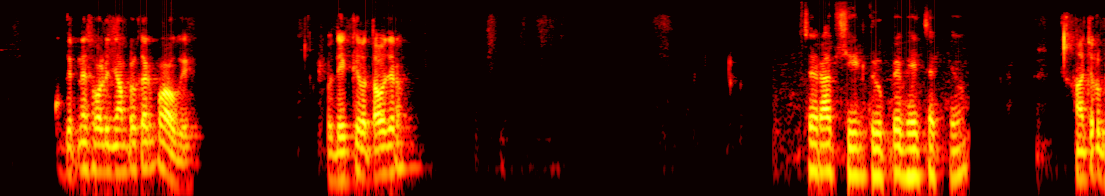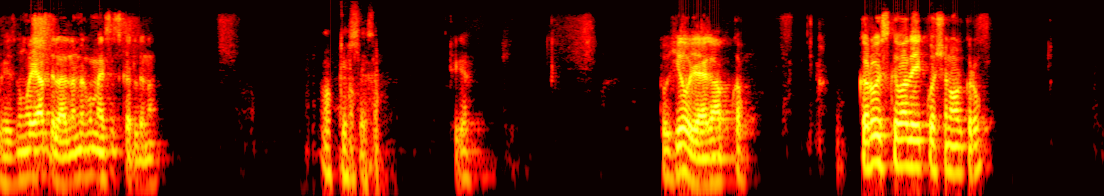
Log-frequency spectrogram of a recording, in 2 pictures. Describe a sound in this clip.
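A young man lectures with animation, pausing between phrases.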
